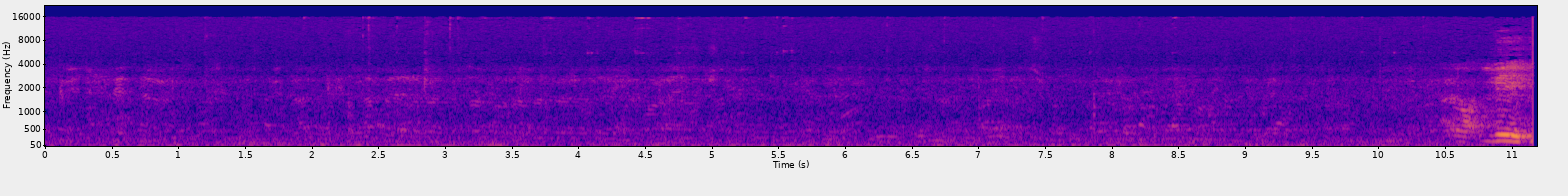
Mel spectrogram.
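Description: A crowd murmurs faintly outdoors.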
